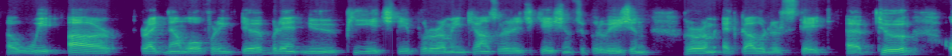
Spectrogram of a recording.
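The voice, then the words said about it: Turkish accent in English. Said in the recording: “my accent is not coming from Chicago area, Chicagoland area. I was born in Istanbul, Turkey.”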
